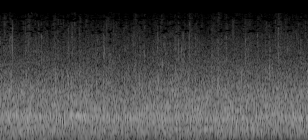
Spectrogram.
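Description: Steady, dense applause from a large crowd at a horse racecourse as the horses reach the finish line, a continuous wash of many hands clapping at an even, fairly loud level with no voices standing out.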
